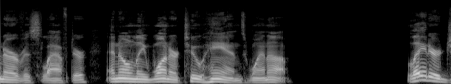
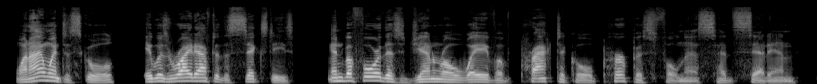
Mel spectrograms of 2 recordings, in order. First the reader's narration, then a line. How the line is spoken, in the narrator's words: said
